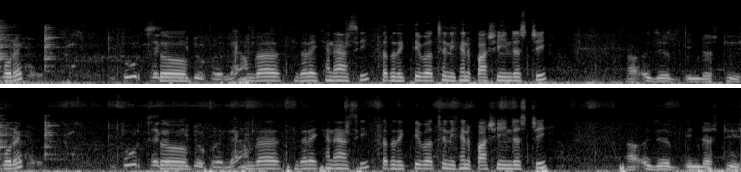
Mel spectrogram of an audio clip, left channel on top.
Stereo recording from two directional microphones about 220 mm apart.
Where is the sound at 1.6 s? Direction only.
20° left (ahead or behind).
